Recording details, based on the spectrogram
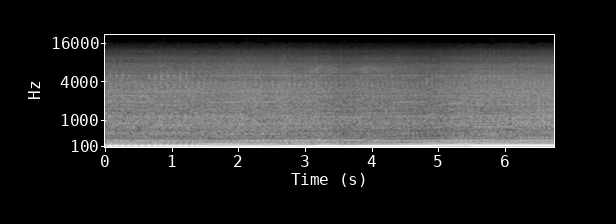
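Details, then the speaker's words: Chevy Tahoe with freshly installed ATK 5.7 LS V8 on break-in tune, first start, oil pressure about 40 at idle, 60 revved: deep even V8 burble smoothing as revs rise slightly, no knocks or ticks; normal idle. "Feels like everything's working though. Haven't checked the shifter yet. Need to rev it back up. I don't want to let it idle too long. All right, she's running."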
